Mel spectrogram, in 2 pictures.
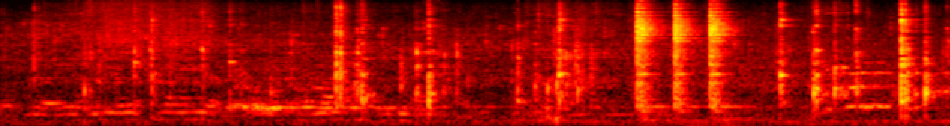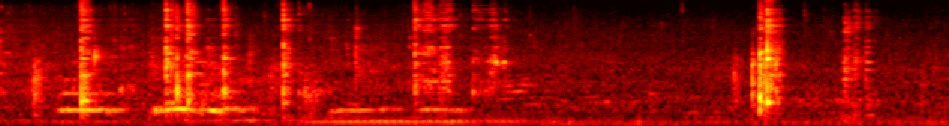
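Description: Garlic-ginger paste sizzling in oil in a pan as a spoon scrapes and stirs it, with irregular clinks and scrapes over a soft frying hiss, close by and fairly quiet.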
